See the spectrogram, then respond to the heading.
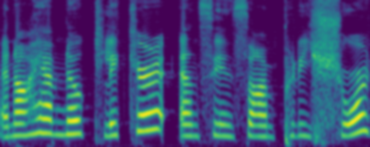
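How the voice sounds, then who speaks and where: This woman has a Swedish accent and a bright, sharp tone at a moderate pace. The sound is dry and close with no echo, on a very clean recording with a silent background. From Sweden. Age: 40s. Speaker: tech conference speaker. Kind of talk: conference presentation. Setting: stage with audience.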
